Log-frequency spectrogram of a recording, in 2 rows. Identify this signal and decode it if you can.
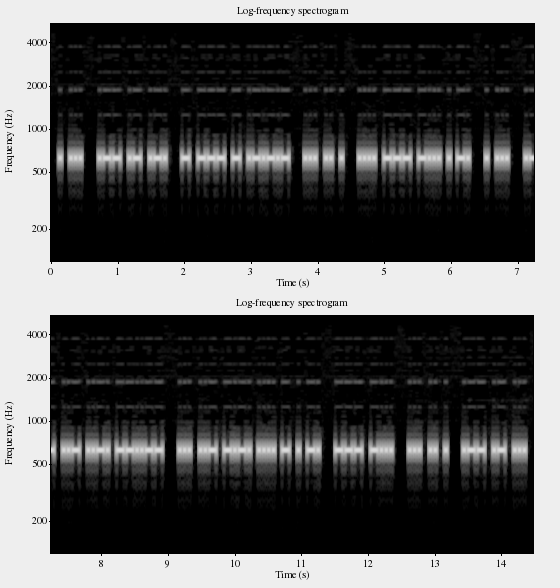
Morse code, heard as a keyed tone, about 33 wpm, 630 Hz. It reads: ES WAR TOT. SIE HOBEN ES AUF, SUCHTEN OB SIE WAS
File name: Schneewittchen Teil5 34wpm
